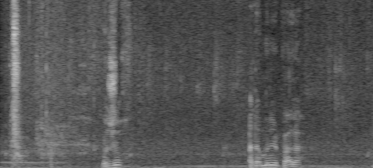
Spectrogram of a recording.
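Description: A young man speaks briefly and calmly, close by.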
